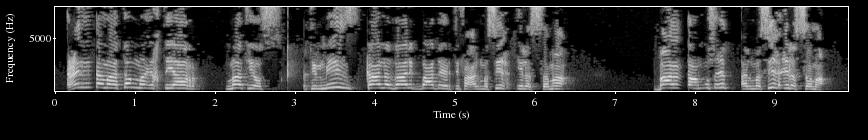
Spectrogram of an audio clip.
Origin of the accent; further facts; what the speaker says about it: Sudan; ولا تحتاج إلى قراءة أو إلى درس عصر كما يقال عندنا في السودان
